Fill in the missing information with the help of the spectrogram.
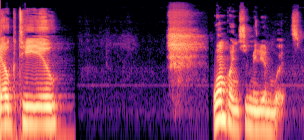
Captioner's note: sigh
